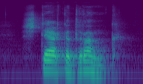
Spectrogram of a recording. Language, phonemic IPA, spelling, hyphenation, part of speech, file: Dutch, /ˌstɛr.kəˈdrɑŋk/, sterkedrank, ster‧ke‧drank, noun, Nl-sterkedrank.ogg
- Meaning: liquor, spirit(s): 1. distilled beverage 2. beverage with 15%+ alcohol content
